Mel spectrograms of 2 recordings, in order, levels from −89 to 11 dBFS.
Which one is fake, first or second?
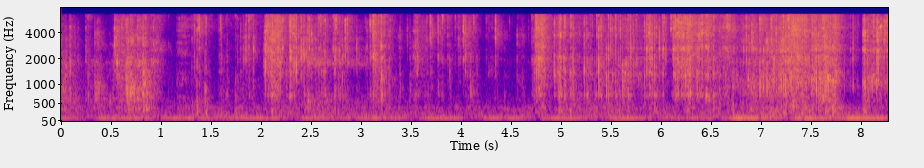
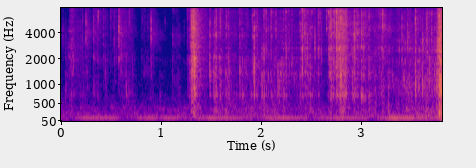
first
